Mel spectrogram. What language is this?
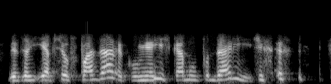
Russian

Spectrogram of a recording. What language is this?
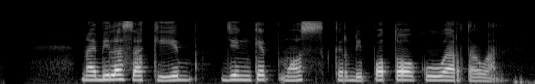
Sundanese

